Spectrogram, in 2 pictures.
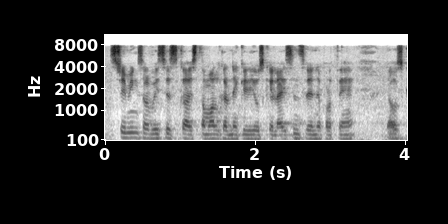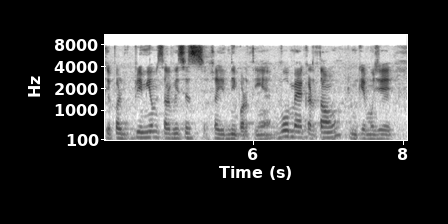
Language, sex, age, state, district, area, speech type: Urdu, male, 45-60, Delhi, South Delhi, urban, spontaneous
